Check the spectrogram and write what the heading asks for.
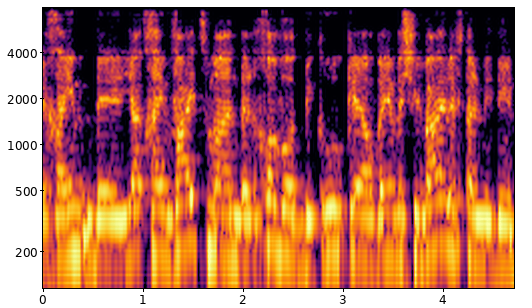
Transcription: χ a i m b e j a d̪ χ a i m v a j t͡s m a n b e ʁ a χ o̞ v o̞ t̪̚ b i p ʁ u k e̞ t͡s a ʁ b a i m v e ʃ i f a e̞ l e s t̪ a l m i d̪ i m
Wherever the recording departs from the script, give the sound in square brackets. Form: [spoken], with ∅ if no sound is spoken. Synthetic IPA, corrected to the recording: χ a i m b e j a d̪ χ a i m v a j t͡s m a n b e ʁ [e] χ o̞ v o̞ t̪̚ b i [k] ʁ u k e̞ [∅] a ʁ b a i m v e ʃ i [v] a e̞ l e [f] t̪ a l m i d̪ i m

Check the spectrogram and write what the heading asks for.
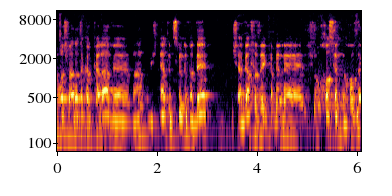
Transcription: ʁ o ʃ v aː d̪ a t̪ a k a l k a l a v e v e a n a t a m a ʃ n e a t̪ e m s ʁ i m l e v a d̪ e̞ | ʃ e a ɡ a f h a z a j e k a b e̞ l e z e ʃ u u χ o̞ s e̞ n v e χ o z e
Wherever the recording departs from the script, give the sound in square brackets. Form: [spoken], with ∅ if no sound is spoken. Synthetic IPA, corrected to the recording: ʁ o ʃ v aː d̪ a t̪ a k a l k a l a v e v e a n a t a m [i] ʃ n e a t̪ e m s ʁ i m l e v a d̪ e̞ | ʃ e a ɡ a f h a z [e] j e k a b e̞ l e z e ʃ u u χ o̞ s e̞ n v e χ o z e

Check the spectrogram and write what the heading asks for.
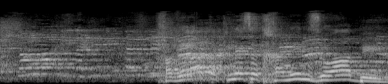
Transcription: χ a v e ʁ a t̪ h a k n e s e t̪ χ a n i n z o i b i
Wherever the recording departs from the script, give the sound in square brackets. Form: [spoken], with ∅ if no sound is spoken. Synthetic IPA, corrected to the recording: χ a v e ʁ a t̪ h a k n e s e t̪ χ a n i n z o [a] b i

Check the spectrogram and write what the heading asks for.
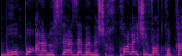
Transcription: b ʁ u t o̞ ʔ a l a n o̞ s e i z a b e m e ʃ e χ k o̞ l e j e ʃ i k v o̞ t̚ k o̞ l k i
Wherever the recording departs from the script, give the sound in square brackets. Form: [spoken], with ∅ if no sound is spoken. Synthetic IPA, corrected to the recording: b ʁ u [p] o̞ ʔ a l a n o̞ s e [a] z [e] b e m e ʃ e χ k o̞ l [a] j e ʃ i [∅] v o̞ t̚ k o̞ l k [a]

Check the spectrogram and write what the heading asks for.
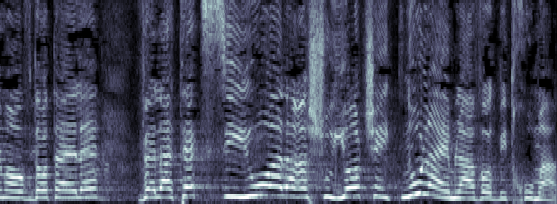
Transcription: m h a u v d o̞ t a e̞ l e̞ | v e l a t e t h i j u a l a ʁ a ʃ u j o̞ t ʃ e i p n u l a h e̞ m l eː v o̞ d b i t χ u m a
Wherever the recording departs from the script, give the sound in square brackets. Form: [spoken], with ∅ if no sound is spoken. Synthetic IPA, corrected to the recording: m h a [o] v d o̞ t a e̞ l e̞ | v e l a t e t [s] i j u a l a ʁ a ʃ u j o̞ t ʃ e i [t] n u l a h e̞ m l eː v o̞ d b i t χ u m a

